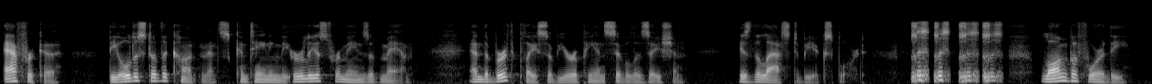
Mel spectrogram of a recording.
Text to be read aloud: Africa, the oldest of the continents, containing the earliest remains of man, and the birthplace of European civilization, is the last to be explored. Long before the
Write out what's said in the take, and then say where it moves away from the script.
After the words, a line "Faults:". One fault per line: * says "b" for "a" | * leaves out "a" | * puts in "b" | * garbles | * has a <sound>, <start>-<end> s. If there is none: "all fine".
Africa, the oldest of the continents, containing the earliest remains of man, and the birthplace of European civilization, is the last to be explored. Long before the
Faults:
* has a laugh, 9.1-10.0 s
